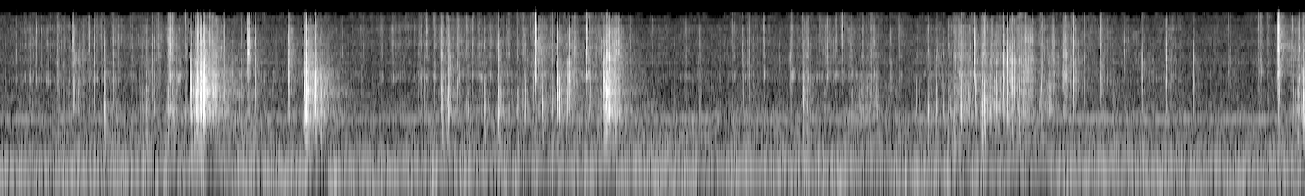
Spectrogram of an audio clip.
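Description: A metal blade shaves and scrapes the edge of a solid, hand-size green soap bar held in the palm. Soft, dry crinkling scrapes run throughout, with a few louder crisp bursts and short bright ticks over a quiet, steady background.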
